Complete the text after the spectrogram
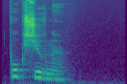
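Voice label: "пуксьывны", Komi, female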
